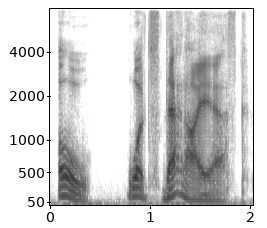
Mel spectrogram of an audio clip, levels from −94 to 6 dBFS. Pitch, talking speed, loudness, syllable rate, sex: 110 Hz, 145 wpm, -21 LUFS, 3.9 syllables/s, male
